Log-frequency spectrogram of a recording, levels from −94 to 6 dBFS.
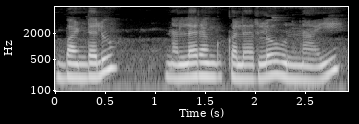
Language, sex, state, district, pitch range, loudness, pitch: Telugu, female, Telangana, Mahabubabad, 195-210 Hz, -14 LUFS, 200 Hz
